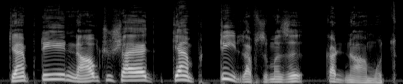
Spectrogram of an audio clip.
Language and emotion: Kashmiri, neutral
